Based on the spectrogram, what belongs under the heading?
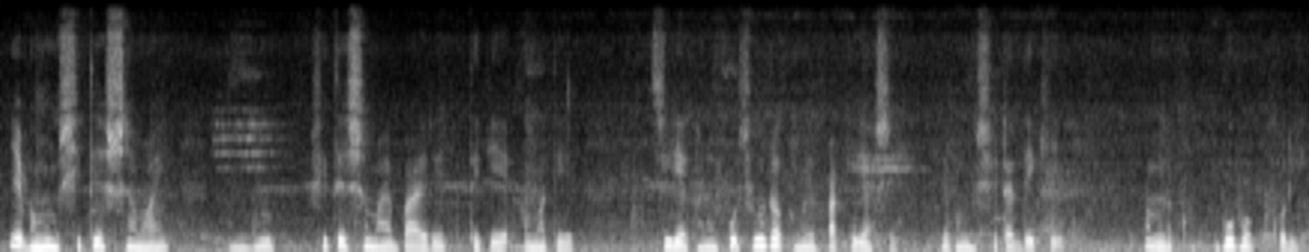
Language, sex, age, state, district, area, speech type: Bengali, female, 18-30, West Bengal, Dakshin Dinajpur, urban, spontaneous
